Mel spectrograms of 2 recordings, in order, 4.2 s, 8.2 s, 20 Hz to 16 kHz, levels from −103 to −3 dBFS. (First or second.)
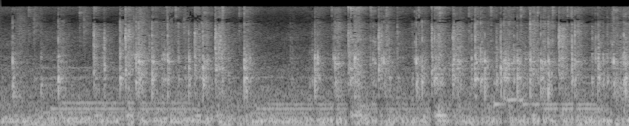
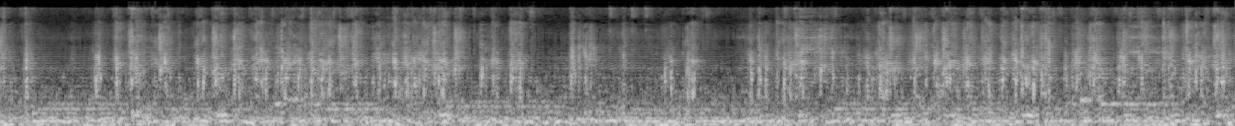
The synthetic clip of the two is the second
